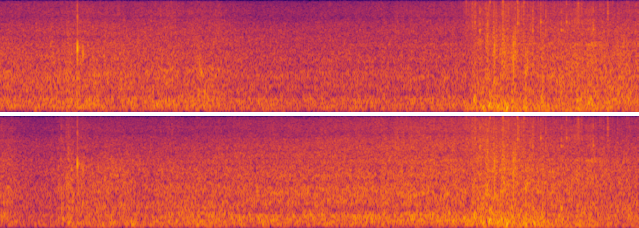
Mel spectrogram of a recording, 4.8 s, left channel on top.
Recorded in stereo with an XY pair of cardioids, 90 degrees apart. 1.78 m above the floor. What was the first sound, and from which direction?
A finger snap, 30° left.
